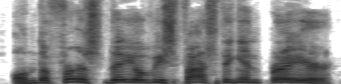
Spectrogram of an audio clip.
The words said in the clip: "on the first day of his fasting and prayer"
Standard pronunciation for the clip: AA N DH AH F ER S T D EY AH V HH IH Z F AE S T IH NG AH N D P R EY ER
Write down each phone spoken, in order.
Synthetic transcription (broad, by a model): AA N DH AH F ER S T D EY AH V HH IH S F AE S T IH NG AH N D P R EY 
